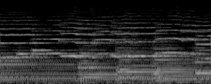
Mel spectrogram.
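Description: Solo violin playing a slow melody of held notes, moving from note to note every half second or so.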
